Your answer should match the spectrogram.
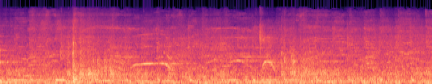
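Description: Bowling alley din: background music with a steady bass beat under shouting voices and crowd noise. Two sharp knocks ring out, about a second in and again near four seconds.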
